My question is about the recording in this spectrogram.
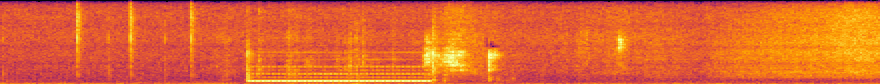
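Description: A phone's ringing tone heard over speakerphone: one steady beep about a second long that cuts off suddenly as the call is answered, followed by a couple of faint clicks.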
